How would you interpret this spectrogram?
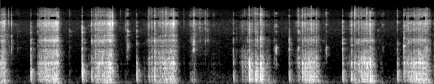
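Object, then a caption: Solid bar soap. A metal blade scrapes shavings off the remaining piece of a solid white soap bar held by hand at a table. A series of dry, rasping scrapes repeats at an uneven pace, with short pauses between strokes.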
